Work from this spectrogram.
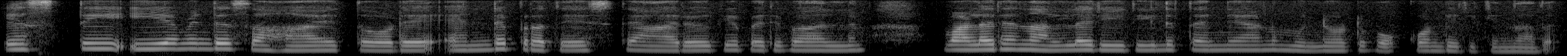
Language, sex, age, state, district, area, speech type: Malayalam, female, 30-45, Kerala, Kannur, rural, spontaneous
